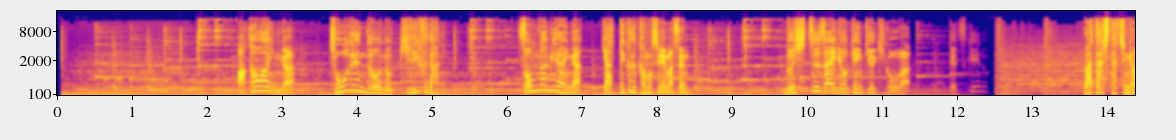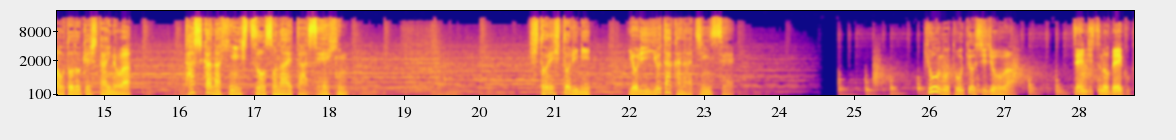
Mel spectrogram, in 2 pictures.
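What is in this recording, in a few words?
male, Japanese, corporate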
